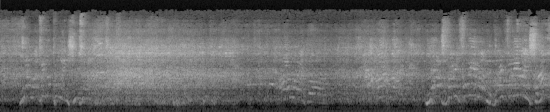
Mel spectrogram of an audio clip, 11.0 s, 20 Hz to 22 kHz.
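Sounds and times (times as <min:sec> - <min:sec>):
audience applause and laughter: 0:00.0 - 0:08.8.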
